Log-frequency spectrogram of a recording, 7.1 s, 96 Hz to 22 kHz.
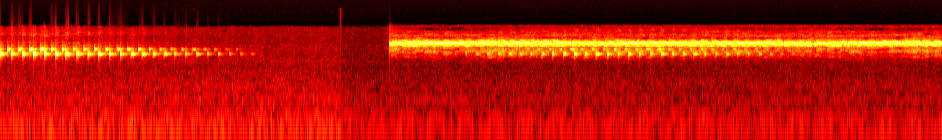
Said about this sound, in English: So, we're going to initiate the main CE5 tones. We'll go through, activate the Mount Shasta tones.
